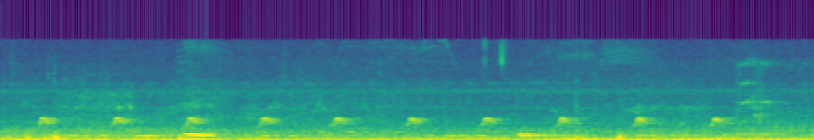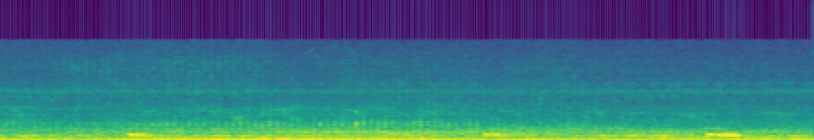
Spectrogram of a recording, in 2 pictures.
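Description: Birds calling: a quick series of short high chirps, about three a second, that stops about three seconds in, and a short falling call about once a second, over a steady low hum.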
